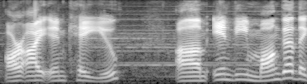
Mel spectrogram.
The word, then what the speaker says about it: Rinku: you're consuming if you the dub name is Rinku r-i-n-k-u um in the manga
